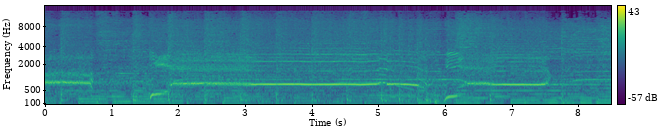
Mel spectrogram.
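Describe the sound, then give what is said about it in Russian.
A church audience shouts loudly and continuously in worship, a dense roar of many voices with one long sustained yell rising above it, filling the whole stretch without a break. “Кричат те, кто доминирует в духовном мире!”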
